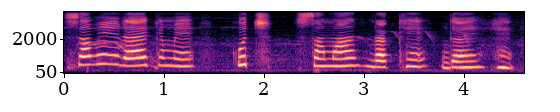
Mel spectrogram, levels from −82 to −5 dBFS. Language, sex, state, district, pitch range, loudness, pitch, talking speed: Hindi, female, West Bengal, Alipurduar, 295-385 Hz, -15 LUFS, 350 Hz, 105 wpm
